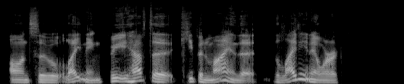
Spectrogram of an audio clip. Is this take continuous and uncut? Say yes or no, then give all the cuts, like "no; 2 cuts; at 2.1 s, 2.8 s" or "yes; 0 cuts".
no; 1 cut; at 1.0 s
